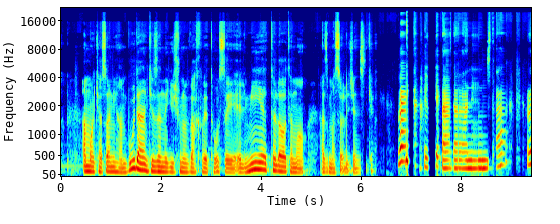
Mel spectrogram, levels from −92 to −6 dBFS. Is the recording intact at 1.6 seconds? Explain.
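Yes, at 1.6 seconds the speech runs on without any dropout, click, distortion or other audible fault.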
